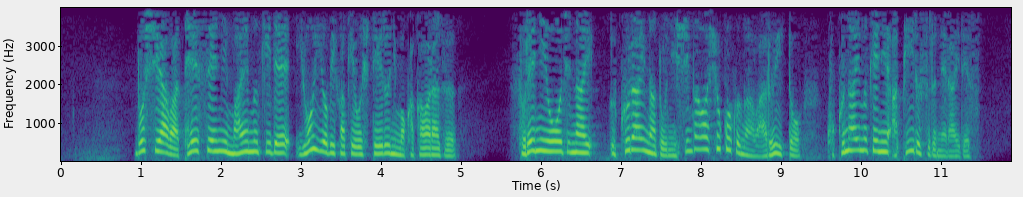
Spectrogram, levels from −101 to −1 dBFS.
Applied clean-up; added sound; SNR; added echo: neural mask model Resemble Enhance denoiser.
